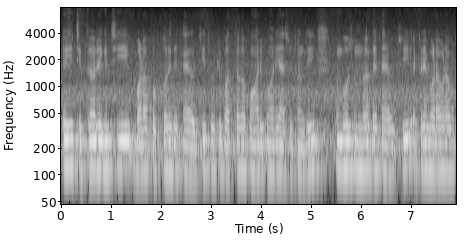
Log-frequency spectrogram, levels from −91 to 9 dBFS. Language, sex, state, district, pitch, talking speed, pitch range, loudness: Odia, male, Odisha, Nuapada, 115 Hz, 145 wpm, 110-120 Hz, -15 LUFS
